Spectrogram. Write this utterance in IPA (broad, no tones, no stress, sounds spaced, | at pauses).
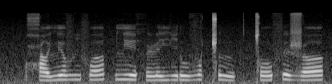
ħ ʌ lʲ ʌ v i f ʌ | lʲ e h ɯ ɭ i j i ɾ u v ʌ ǁ ɯ | ǀ o f e ʐ ʌ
